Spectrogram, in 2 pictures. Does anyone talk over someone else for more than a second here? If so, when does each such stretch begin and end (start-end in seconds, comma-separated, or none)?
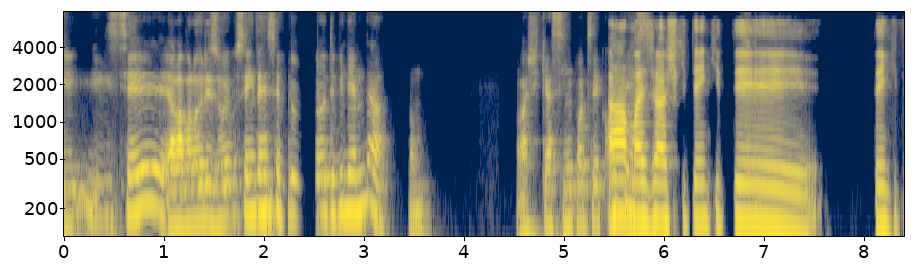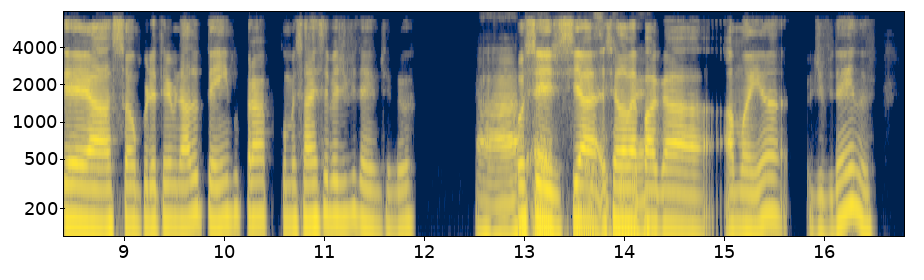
12.9-14.4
